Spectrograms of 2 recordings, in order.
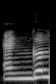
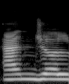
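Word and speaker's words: angel: एज, ठीक है, ज पढ़ेंगे, एंगल नहीं पढ़ेंगे, एंजल, ब्लज, चेंज, यहाँ पर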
